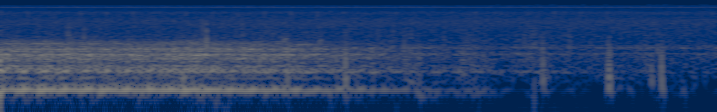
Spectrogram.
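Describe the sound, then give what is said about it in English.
A small truck's engine rumbles at a low idle, then gradually fades as the truck pulls into a parking space on Main Street and stops, followed by a few sharp clicks and knocks. “Randy pulled into a parking space on Main Street. He jumped out and opened the door of the little truck”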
